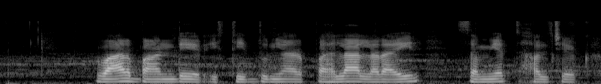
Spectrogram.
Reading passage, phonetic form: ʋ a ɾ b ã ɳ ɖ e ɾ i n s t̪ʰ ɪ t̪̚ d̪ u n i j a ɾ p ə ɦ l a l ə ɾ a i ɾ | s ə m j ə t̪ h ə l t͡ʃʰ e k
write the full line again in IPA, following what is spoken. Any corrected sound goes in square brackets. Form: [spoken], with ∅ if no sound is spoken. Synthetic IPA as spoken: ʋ a ɾ b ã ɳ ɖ e ɾ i [∅] s t̪ʰ [i] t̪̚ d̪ u n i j a ɾ p ə ɦ l a l ə ɾ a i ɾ | s ə m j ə t̪ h ə l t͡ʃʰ e k

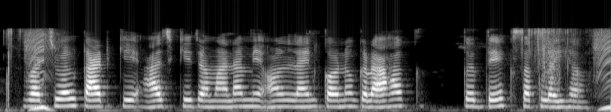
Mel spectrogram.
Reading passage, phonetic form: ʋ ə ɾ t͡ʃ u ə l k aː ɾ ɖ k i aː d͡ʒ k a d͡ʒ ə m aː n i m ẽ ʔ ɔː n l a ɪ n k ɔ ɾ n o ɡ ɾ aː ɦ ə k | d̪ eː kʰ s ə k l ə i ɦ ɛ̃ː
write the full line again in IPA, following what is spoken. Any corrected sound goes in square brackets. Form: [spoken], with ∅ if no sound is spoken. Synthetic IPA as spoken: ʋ ə ɾ t͡ʃ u ə l k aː ɾ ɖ k [e] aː d͡ʒ k [e] d͡ʒ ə m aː n [a] m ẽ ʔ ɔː n l a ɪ n k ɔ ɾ n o ɡ ɾ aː ɦ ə k | d̪ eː kʰ s ə k l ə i ɦ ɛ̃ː

